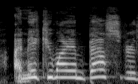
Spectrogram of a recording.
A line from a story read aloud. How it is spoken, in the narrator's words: called out hastily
